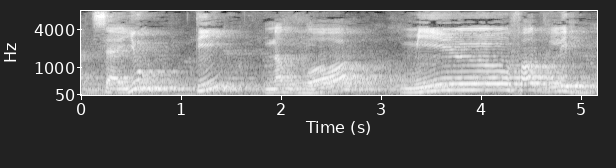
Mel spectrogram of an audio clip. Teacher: Nun mati bertemu dengan fa, itu adalah ikhfa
